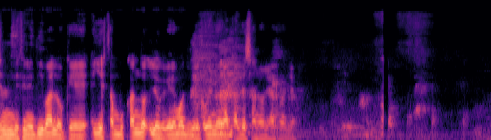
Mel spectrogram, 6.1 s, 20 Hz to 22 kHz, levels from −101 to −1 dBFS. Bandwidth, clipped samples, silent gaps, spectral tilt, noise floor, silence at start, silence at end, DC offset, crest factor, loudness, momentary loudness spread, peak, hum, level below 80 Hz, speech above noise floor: 12 kHz; under 0.1%; none; -8.5 dB/octave; -66 dBFS; 0 s; 0.9 s; under 0.1%; 16 dB; -23 LUFS; 15 LU; -10 dBFS; none; -60 dBFS; 43 dB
